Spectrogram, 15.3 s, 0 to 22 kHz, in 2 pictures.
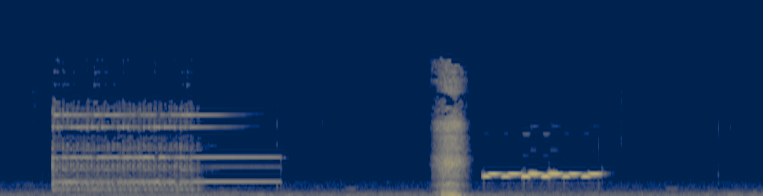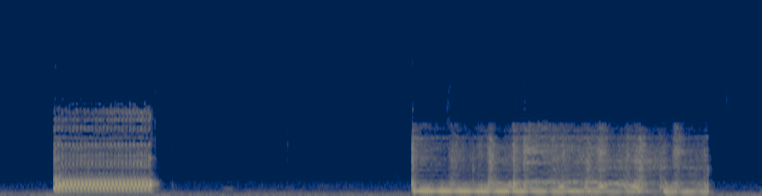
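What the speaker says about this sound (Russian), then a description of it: "Нокиевская тема обычная." Classic Nokia tune ringtone playing from a Nokia 2760 phone, heard as a few separate bursts of bright electronic melody with short gaps between them, fairly loud and with no talking.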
